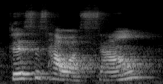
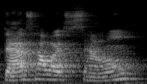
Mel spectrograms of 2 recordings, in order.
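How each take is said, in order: First: Slow, wondering discovery of her own voice; amazed. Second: Slow, dismayed disbelief at her own voice. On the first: Hearing her recording, amazed at her voice. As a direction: let the wonder sink in. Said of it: "amazed at my voice". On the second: Hearing her recording, dismayed at her voice. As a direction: drag it out, appalled by the sound. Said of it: "I hated my voice". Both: Retold or imitated.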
